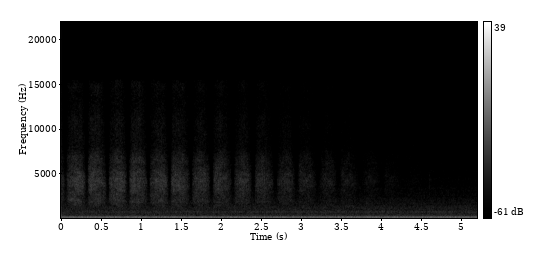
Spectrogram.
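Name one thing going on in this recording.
Footsteps tap quickly and fade away.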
